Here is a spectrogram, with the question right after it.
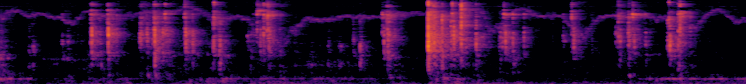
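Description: Rapid bursts of typing on a computer keyboard, close and crisp clicking keystrokes in uneven runs with short pauses, no voice over it.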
